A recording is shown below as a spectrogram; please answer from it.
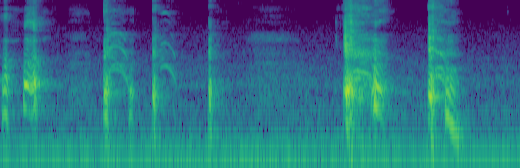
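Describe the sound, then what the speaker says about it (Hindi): A series of sharp, dry coughs, about seven in all, coming in two uneven clusters with short pauses between, close by and with no talking. "वो खांसने लगा।"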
